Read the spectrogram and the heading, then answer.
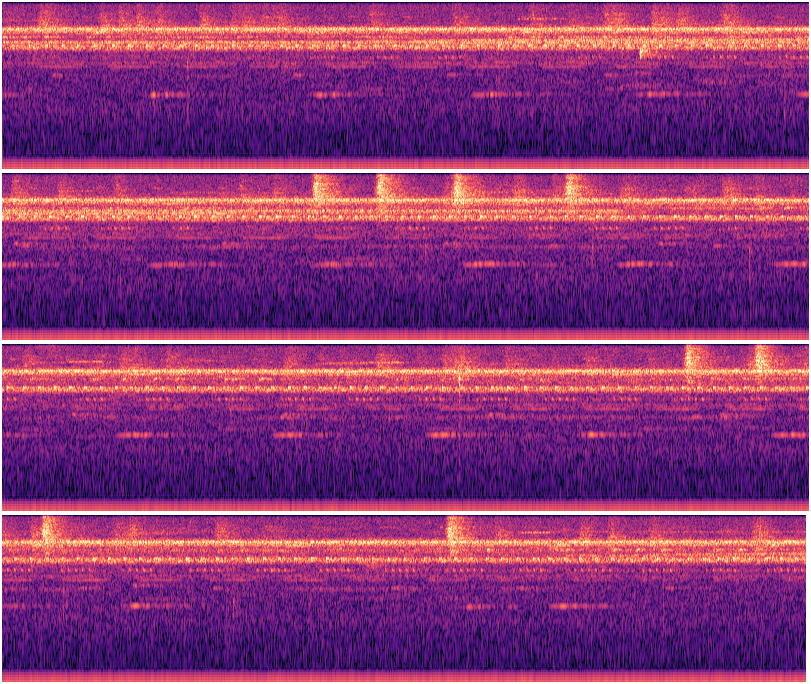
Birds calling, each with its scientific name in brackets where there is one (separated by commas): Little Tinamou (Crypturellus soui), Hauxwell's Thrush (Turdus hauxwelli)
